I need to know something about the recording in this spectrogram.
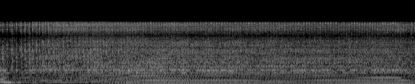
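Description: Wilesco D101 toy steam engine running fast and steadily, a rapid chuff over a steam hiss, while its retrofitted aquarium-type regulating valve is worked by hand. A steady hum joins about a second in.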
